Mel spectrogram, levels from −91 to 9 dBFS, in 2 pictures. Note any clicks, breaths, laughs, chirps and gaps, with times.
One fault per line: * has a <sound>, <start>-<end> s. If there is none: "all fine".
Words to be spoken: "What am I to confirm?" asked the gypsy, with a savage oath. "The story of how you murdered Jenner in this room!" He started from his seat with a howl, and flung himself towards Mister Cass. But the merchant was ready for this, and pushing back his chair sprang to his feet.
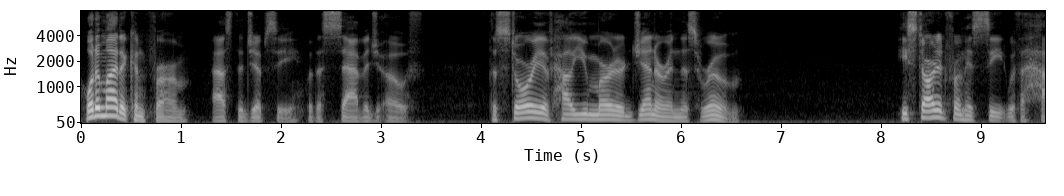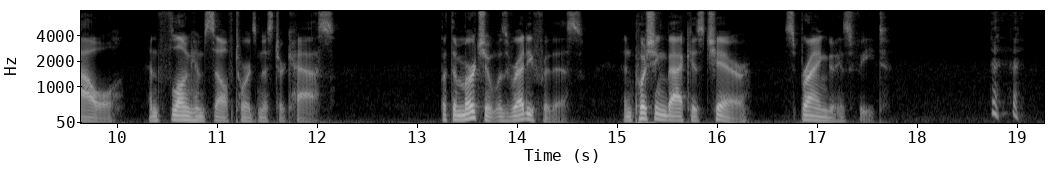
* has a laugh, 18.7-19.1 s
